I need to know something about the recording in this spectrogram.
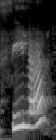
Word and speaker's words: file: from each other and feeler which is pronounced in english as file by the way it's spelled do not mean the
